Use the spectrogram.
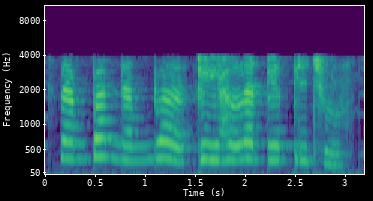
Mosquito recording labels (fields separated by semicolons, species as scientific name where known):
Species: no mosquito; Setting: cup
